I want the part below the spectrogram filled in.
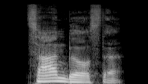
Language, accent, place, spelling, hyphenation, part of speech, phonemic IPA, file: German, Germany, Berlin, Zahnbürste, Zahn‧bürs‧te, noun, /ˈt͡saːnˌbʏʁstə/, De-Zahnbürste.ogg
- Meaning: toothbrush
